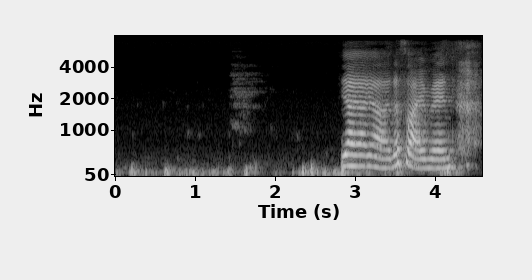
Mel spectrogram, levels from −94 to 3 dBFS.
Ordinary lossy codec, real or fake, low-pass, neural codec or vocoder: AAC, 48 kbps; real; 7.2 kHz; none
